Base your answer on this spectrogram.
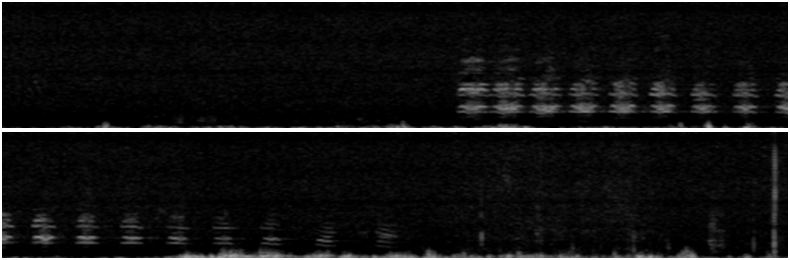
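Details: Guanacos near the Draga Aurifera in Patagonia. A rapid, stuttering, high trilled bleat of about a dozen quick pulses lasts around two seconds. Heavy low wind rumble runs throughout.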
